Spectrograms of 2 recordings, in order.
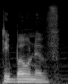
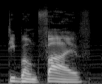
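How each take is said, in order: First: The name ends with the letter V. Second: The name ends with the number five. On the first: The speaker calls it wrong. "not T-Bonev" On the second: The speaker calls it right. "was T-Bone 5"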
